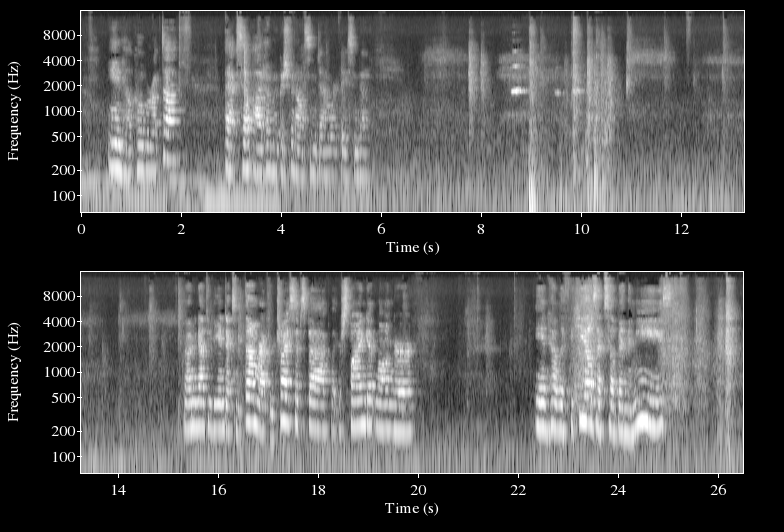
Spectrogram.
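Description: A woman speaks calmly, giving instructions.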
